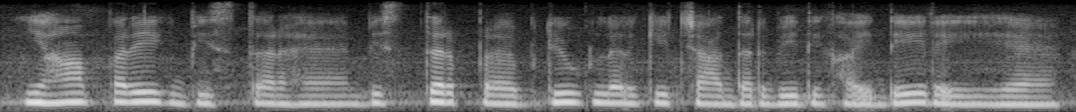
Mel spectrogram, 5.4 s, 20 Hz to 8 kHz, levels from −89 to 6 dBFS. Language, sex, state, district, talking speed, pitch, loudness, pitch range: Hindi, female, Uttar Pradesh, Saharanpur, 180 wpm, 185 Hz, -17 LUFS, 170-200 Hz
